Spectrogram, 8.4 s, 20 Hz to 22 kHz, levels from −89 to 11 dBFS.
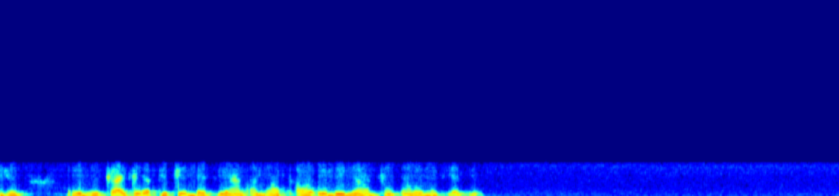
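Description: Throughout, the speech carries tandem speech coding: it sounds rough, muffled and warbly, as if repeatedly re-encoded by about four low-rate speech codecs. A spectrogram shows a hard ceiling near 3.8 kHz, with blurred, smeared formant bands beneath it.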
